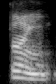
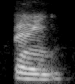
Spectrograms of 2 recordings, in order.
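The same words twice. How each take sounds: First: Tem with its vowel closed and short; shortened vowel. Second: Said in the usual way. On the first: Shown as a demonstration. Teacher explaining the vocês conjugation, shortened tem. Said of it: "shortening the sound of the vowel". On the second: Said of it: "it's the normal sound".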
